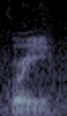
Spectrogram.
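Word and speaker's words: Gris: I actually played a game late last week called Gree, which I mispronounced entirely when I was on stream as Gress, but it's actually meant to be called Gree.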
